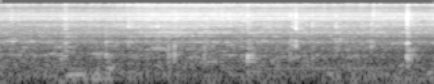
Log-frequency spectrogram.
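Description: Onion and tomato masala sizzling steadily in a hot electric rice cooker pot, with a few faint clicks near the end.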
